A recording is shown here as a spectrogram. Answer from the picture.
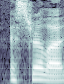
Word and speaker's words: Estrella: I just get the Estrella.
